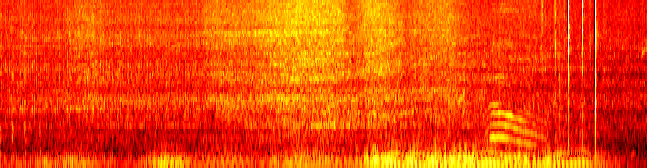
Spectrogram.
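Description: A car engine revving up about halfway through and held at high revs for a few seconds before dropping away near the end.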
